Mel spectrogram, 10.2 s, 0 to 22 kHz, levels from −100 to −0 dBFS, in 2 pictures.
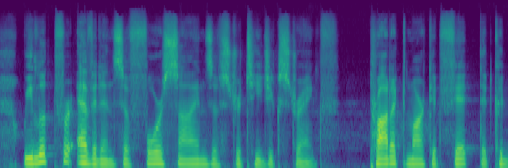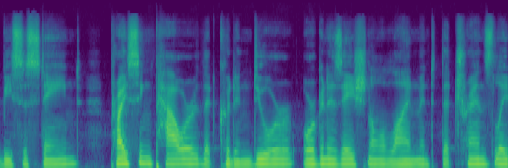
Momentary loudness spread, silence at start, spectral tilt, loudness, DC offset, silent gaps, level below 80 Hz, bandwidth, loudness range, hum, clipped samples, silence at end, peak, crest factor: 10 LU; 0 s; -5.5 dB/octave; -25 LUFS; under 0.1%; none; -52 dBFS; 15 kHz; 2 LU; none; under 0.1%; 0 s; -4 dBFS; 20 dB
